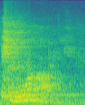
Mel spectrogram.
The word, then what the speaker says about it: Leigh: Spelt Leigh. If you look up the entry in Pearson's Buildings of England, he tells us it's pronounced Leigh, L-Y-E, but Leigh is the spelling.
